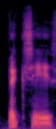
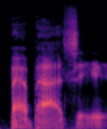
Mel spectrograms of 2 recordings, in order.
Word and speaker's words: Pepsi: A ver, no se dice Pexi, se dice Pepsi.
